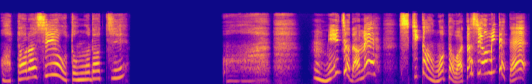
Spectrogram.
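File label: BUILD OVER Japanese; GF Alarm; UMP45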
